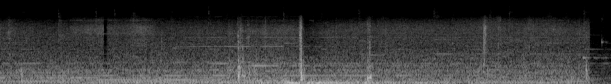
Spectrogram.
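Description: Car engine idling with roadside noise, heard through a police dashcam under quiet background music, with a few sharp clicks in the middle.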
